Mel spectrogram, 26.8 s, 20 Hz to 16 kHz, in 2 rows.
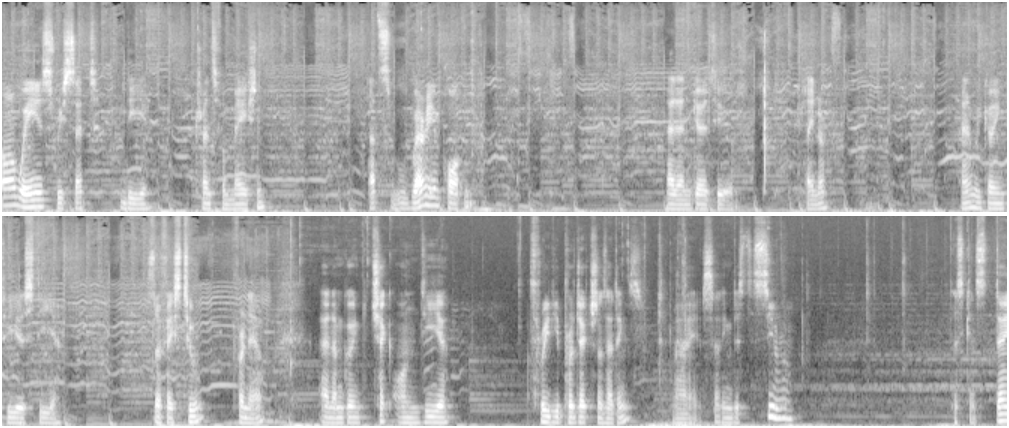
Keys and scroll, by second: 2.3 0, 2.8 0, 6.1 1, 8.4 Return, 22.4 0, 22.5 Return.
